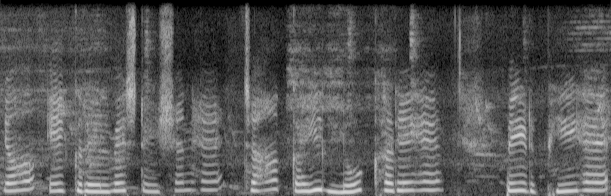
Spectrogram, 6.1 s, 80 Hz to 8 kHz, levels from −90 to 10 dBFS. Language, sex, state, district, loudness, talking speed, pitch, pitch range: Hindi, female, Maharashtra, Mumbai Suburban, -14 LUFS, 125 wpm, 315 Hz, 295-340 Hz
